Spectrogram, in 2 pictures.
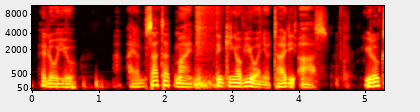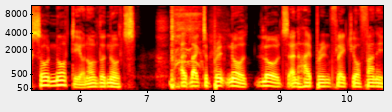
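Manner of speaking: imitated Ugandan accent. Reading out a love letter after being asked: put-on Idi Amin accent. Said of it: "can you do it in the accent?".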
